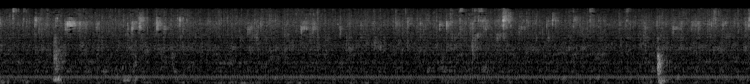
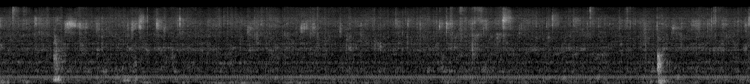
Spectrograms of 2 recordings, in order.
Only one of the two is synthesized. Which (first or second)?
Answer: second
